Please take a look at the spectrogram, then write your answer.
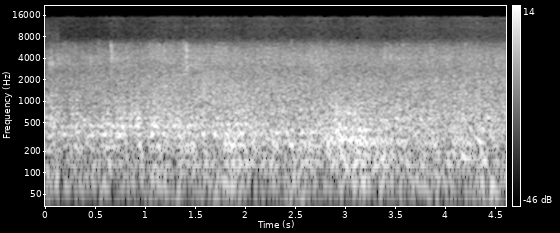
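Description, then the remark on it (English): A heavy thunderstorm fills the scene with steady, dense rain and deep rolling thunder rumbling throughout, loud and continuous with no voices present. “It was a big storm.”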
